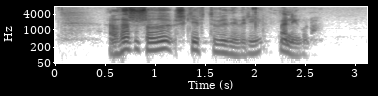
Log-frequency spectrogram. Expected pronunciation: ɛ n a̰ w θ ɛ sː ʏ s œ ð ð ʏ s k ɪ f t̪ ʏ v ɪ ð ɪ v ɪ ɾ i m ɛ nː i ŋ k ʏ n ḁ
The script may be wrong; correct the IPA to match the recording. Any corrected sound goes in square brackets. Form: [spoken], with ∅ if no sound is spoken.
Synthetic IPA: ɛ n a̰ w θ ɛ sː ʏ s œ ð ð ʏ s [c] ɪ f t̪ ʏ v ɪ ð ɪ v ɪ ɾ i m ɛ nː i ŋ k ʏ n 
